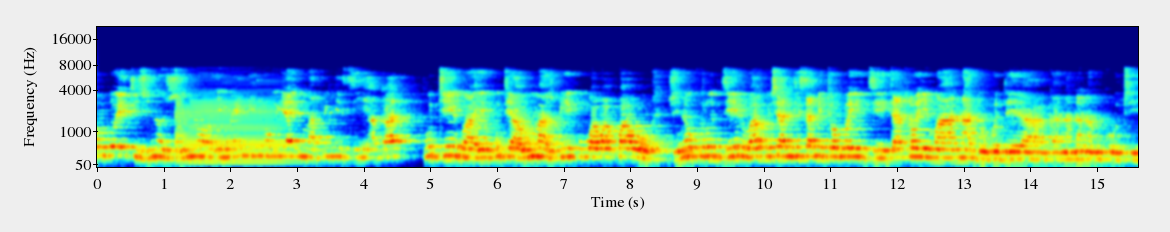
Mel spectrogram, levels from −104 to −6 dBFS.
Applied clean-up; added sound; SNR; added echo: none; Wind instrument, woodwind instrument; 17 dB; reverberation time 0.8 s.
